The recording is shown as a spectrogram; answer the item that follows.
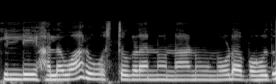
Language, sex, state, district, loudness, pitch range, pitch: Kannada, female, Karnataka, Koppal, -12 LUFS, 210-235 Hz, 220 Hz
